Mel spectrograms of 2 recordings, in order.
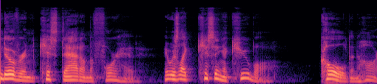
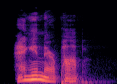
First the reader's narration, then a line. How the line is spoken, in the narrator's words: whispered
